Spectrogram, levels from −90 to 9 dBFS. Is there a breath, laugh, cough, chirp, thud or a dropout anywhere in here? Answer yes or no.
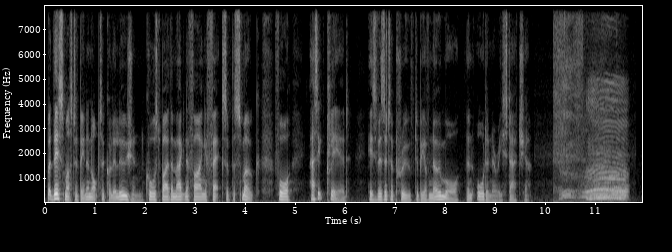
yes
